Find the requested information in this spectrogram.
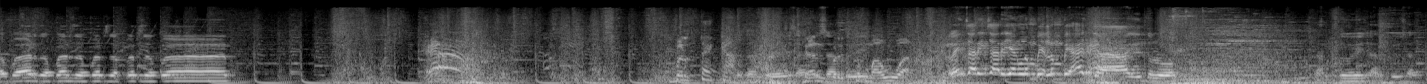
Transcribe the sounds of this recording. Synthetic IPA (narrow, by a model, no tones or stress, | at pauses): abarsabars̬abars̬əbərs̬əbər | bərt̪ekasant̪ujsadansabət̪uəmaualaɲt͡ʃaɾit͡ʃaɾijaŋləmbɛʔləmbɛʔad͡ʒaɡit̪ulo | sa̰nt̪ujsa̰nt̪ujsan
